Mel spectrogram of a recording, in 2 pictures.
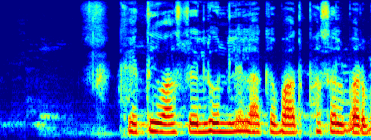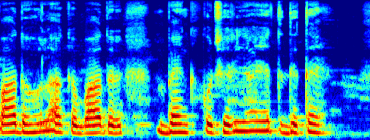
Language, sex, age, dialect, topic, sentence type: Maithili, male, 25-30, Angika, banking, question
